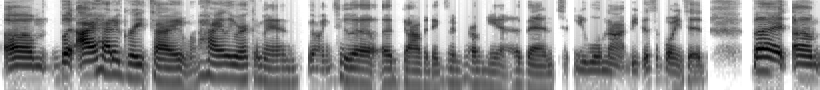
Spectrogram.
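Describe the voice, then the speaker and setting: A woman in her late thirties hosting a podcast, chatting casually in a rambling, animated way that is full of swearing and laughs, and sounding tired. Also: a bass voice, dry recording. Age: 30s. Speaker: podcast host. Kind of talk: casual chat recap.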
